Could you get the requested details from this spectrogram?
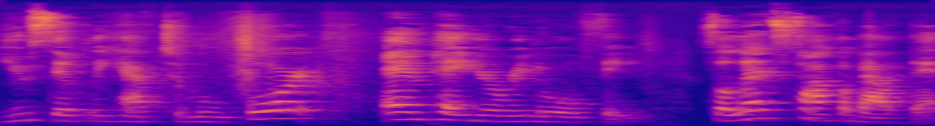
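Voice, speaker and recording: A woman's fairly low-pitched voice with lively intonation and audible room echo. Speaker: real estate school enrollment manager. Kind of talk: instructional livestream talk.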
